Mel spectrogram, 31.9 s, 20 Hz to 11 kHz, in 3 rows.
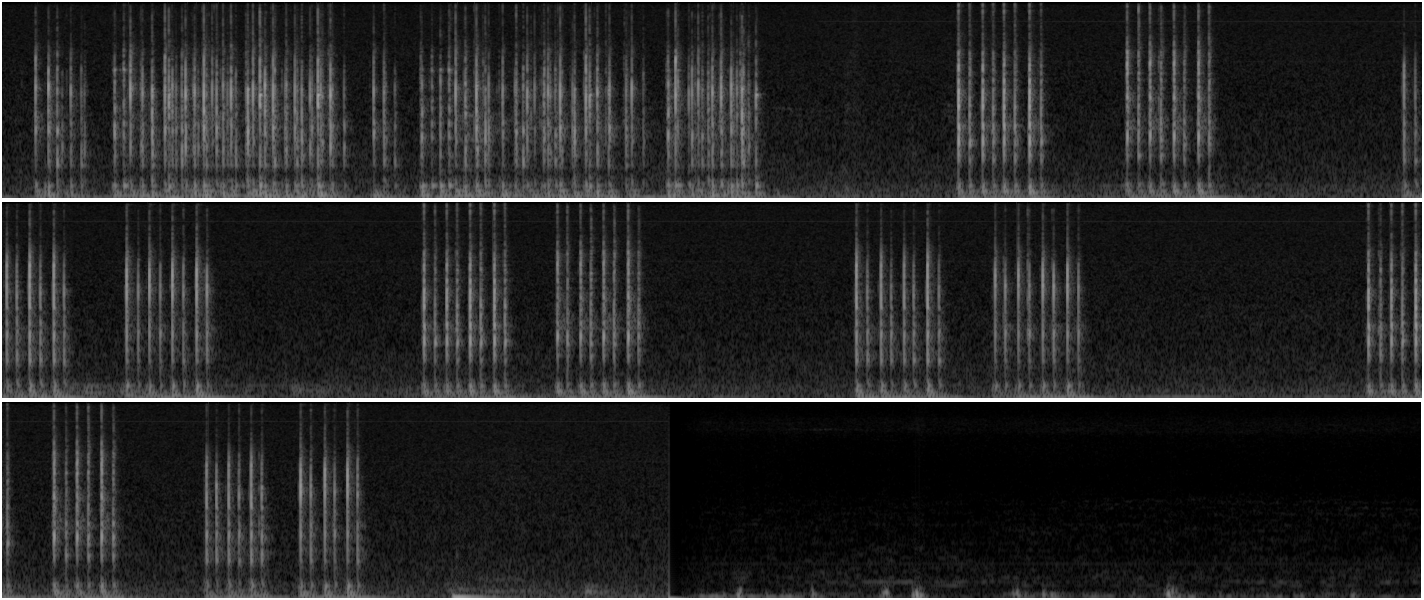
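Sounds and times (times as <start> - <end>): mechanical keyboard typing: 0.2 - 5.7, 7.2 - 9.2, 10.5 - 12.3, 13.8 - 15.5, 17.0 - 18.8, 20.9 - 22.2, 22.8 - 24.1.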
